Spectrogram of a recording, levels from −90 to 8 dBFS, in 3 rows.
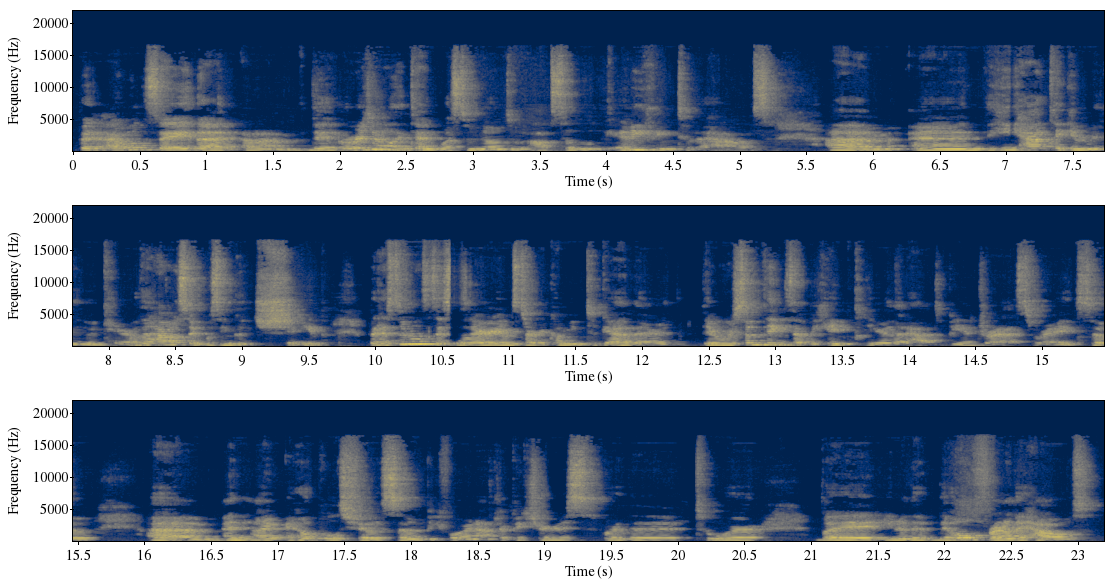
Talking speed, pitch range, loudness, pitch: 215 wpm, 190-210 Hz, -20 LUFS, 200 Hz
